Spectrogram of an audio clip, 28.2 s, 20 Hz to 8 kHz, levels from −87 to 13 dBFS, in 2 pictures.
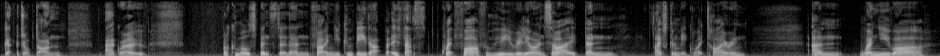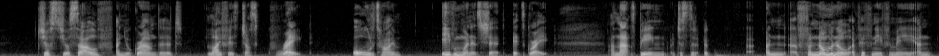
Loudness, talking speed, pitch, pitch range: -23 LUFS, 145 wpm, 165 Hz, 150-180 Hz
